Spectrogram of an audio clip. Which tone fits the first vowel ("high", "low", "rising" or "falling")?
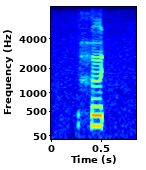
high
